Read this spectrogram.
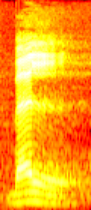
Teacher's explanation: La ini dalam bahasa Arab terdengar lebih lembut dan dia ketika sukun itu masih ada aliran suaranya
